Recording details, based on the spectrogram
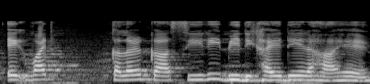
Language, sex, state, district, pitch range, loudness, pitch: Hindi, female, Arunachal Pradesh, Longding, 195-220 Hz, -15 LUFS, 210 Hz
